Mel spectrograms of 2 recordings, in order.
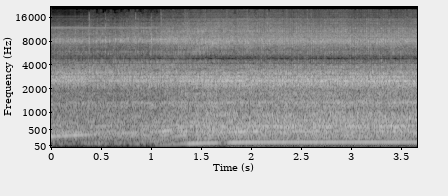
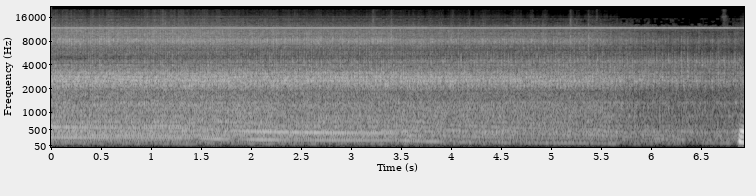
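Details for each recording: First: Small motor run from a 12–24 V 30 A LED-strip PWM dimmer, spun up to higher speed: steady hum and hiss with no winding whistle, which is audible only at low speeds. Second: Cordless angle grinder motor, 19.2 V, 7000 rpm, run on a 12–24 V 30 A LED-strip PWM dimmer at minimum: thin steady high whistle from the winding over motor hum sliding down as it slows; whistle inaudible at higher speeds.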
